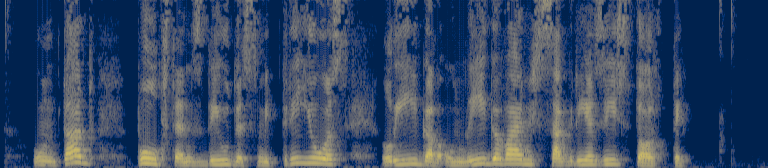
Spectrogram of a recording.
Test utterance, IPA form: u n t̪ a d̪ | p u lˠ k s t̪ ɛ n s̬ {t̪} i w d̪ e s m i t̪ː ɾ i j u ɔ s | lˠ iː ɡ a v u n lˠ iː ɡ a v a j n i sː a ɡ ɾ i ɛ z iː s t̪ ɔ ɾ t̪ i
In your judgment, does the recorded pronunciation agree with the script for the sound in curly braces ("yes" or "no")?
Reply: no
